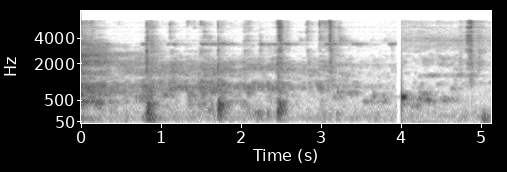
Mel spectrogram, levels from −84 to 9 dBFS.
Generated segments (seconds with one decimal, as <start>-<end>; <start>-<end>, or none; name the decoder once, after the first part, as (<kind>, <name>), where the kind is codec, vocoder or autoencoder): 0.0-5.1 (vocoder, Vocos)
